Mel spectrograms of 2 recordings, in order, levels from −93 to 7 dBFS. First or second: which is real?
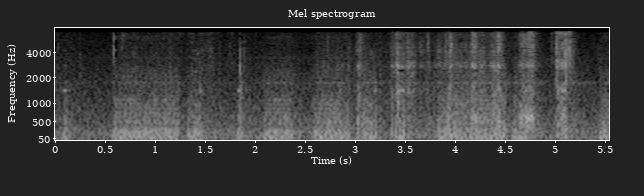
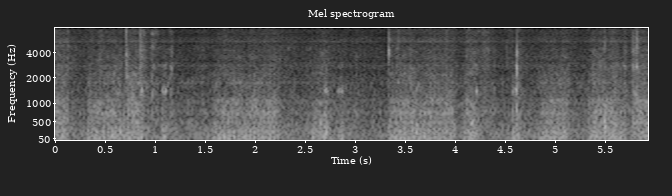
first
